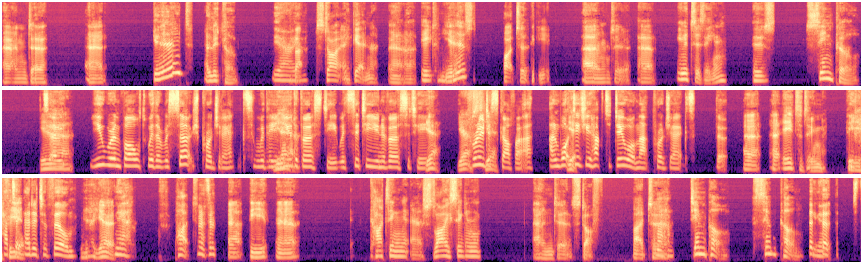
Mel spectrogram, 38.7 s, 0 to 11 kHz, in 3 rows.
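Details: Non-fluent aphasia from a stroke about 17 years earlier in an adult man; speech is difficult, slow and described as slurred, while reading is fine.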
